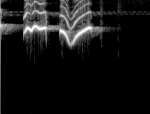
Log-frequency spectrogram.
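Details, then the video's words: Caged silver-eared mesia in voice training, giving a single loud whistled phrase: a level note followed by a swooping downward-then-rising slur, lasting under a second, with a clean silent background. "Chim ngũ sắc hót hay luyện giọng - ngũ sắc hót ché"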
